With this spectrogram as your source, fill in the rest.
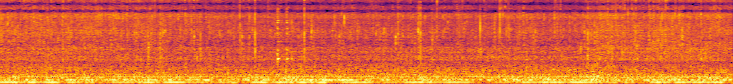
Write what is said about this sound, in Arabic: هحمره كويس لغاية ما يغير لونه من لونه الطبيعي ويديني اللون الأحمر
